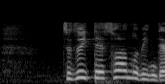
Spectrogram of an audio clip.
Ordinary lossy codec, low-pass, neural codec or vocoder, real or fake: AAC, 48 kbps; 7.2 kHz; none; real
